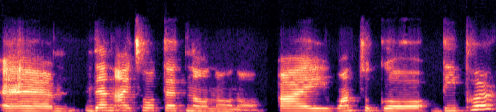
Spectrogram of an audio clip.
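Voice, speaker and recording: Guest: woman, slightly high voice, hesitant, lots of fillers. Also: smooth, highs cut off. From Turkey. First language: Turkish. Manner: halting, many fillers and restarts. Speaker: yoga teacher guest. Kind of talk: casual interview answers.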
